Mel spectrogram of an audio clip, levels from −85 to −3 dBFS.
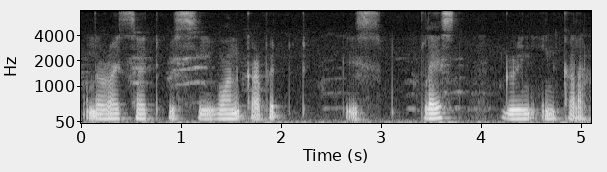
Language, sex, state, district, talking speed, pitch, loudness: English, male, Nagaland, Kohima, 120 wpm, 120 Hz, -18 LUFS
